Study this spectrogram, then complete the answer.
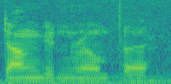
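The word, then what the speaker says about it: Danganronpa: It's dongan, like dongan rompa.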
